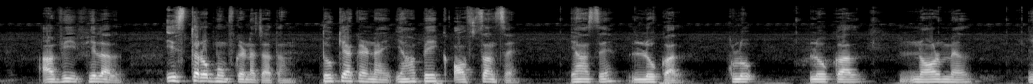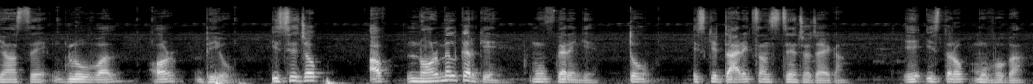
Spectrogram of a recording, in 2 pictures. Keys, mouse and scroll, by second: 5.5-11.9 drag, 16.0 middle click.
